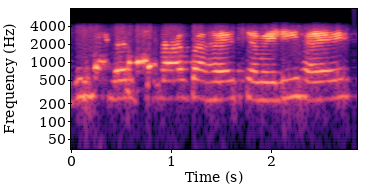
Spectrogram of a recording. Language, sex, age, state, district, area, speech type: Hindi, female, 60+, Uttar Pradesh, Azamgarh, rural, conversation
